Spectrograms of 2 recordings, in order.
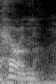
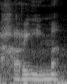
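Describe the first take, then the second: First: It is said with an ordinary English pronunciation. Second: It is said with an Arabic-style pronunciation.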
